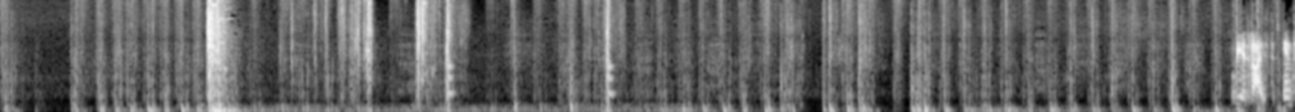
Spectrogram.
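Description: Footsteps patter quickly over dirt and gravel.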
